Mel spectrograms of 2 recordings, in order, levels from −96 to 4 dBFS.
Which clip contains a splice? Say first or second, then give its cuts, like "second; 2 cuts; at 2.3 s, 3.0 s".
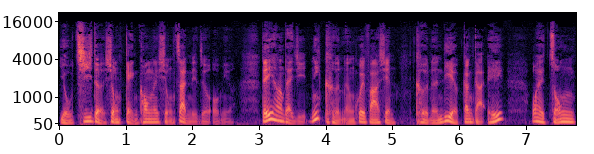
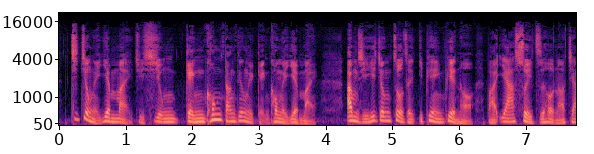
first; 1 cut; at 3.0 s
